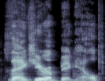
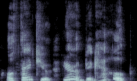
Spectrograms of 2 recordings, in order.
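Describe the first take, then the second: First: Understated sarcastic thanks; mild sarcasm. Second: Much higher, softer, taking it at face value; innocent sincere thanks. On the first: Shown as a demonstration. Actor shows American habit of not meaning it, sarcastic. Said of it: "we know that I don't mean it". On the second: Acted. Taiwanese listener taking sarcasm literally, innocent sincere thanks. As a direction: imitate naive, wholehearted gratitude. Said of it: "they will look at it and says".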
